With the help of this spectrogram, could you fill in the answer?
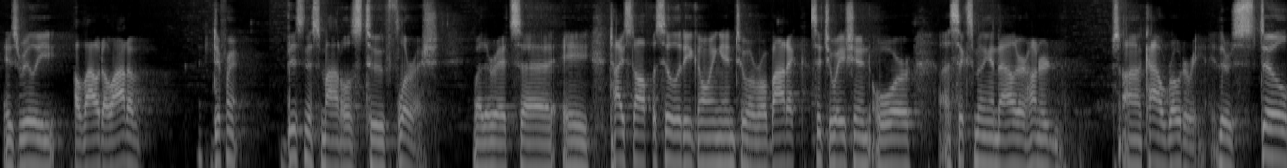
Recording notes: This episode of The Dairy Show contains audio from the 2021 Expo Seminar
